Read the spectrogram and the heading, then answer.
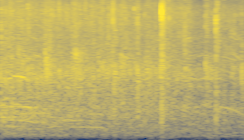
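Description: Light, scattered applause from an audience, soft, with a few sharper individual claps standing out from the steady patter.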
